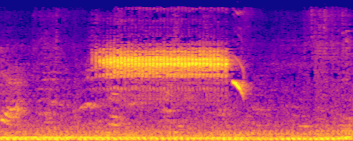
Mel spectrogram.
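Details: Sirtu song played as a lure to draw other sirtu into answering: a long, even, buzzy high trill of about two seconds, ending in a quick down-slurred note, over a steady low hum.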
